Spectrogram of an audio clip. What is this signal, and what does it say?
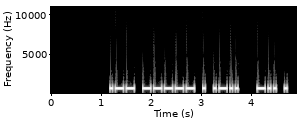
Morse code, heard as a keyed tone, about 22 wpm, 700 Hz. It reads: W0EL DE
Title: USA Callsign DE Callsign - 4 Characters - 22wpm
